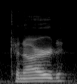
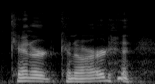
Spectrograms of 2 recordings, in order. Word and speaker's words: Kennard: Kennard. In Kennard, they pronounced his name Kennard, apparently, but his name was Kennard.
